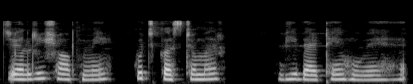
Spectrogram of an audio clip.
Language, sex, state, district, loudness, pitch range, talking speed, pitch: Hindi, female, Uttar Pradesh, Lalitpur, -20 LUFS, 225-250 Hz, 130 wpm, 235 Hz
